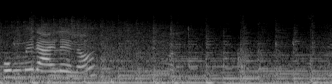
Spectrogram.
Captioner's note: speaking Thai; lady speaking Thai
